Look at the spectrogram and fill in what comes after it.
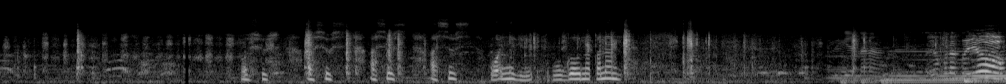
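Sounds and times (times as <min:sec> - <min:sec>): small dog panting quickly: 0:00.0 - 0:03.3.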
